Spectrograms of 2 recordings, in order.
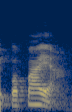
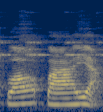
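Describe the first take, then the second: First: Said in the usual way. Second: "પપાયા" slowly, syllable by syllable, louder; ઉચ્ચાર દર્શાવતું. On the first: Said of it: "ઉચ્ચાર એનો પપાયા". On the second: Shown as a demonstration. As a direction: stretch out "પપાયા" to teach its sounds. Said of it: "શું બોલાય? ઉચ્ચાર એનો". ("પપાયા" છૂટું પાડીને ધીમે બોલો)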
